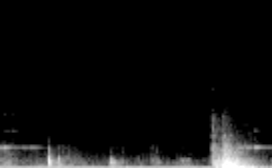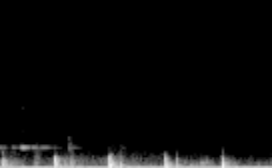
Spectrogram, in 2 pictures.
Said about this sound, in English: Uh-oh, somebody coming in the front door. Must be the shopkeeper coming back.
